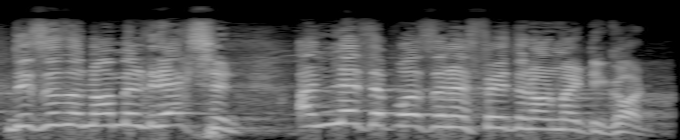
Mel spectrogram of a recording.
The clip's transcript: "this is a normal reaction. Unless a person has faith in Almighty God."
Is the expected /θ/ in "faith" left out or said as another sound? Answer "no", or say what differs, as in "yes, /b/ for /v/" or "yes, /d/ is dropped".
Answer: yes, /t/ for /θ/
